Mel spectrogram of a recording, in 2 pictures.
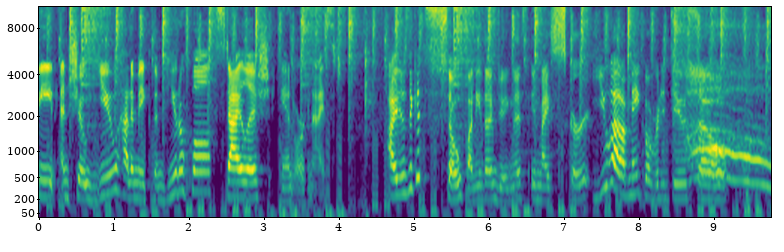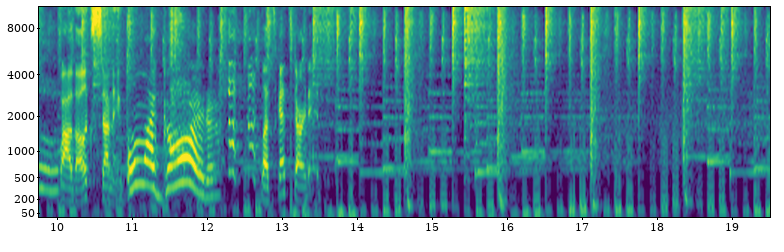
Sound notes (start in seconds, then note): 8.6 gasps; 14.6 upbeat music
